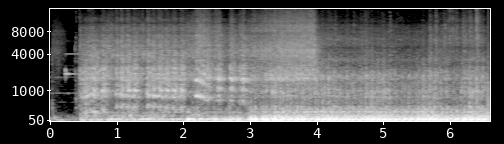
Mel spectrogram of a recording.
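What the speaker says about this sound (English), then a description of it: "Then the Legend slowly sputtered to life." An Acura Legend's engine sputters to life after an ECU replacement: a brief crank and catch, then the engine settles into a rough, uneven idle that steps up in loudness. It is running unevenly, not on all six cylinders.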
